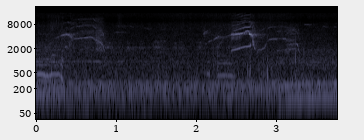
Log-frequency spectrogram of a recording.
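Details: Eurasian coot chicks accompanied by parents give sharp, high, rising-then-falling peeps in short clusters, set against a low background hum.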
